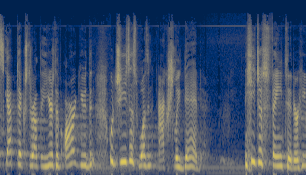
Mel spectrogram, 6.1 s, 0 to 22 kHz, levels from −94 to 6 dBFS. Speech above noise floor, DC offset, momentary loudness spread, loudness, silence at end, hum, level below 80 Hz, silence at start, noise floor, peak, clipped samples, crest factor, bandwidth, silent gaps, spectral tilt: 29 dB; under 0.1%; 9 LU; -17 LUFS; 0 s; none; -56 dBFS; 0 s; -47 dBFS; -4 dBFS; under 0.1%; 14 dB; 14.5 kHz; none; -4 dB/octave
